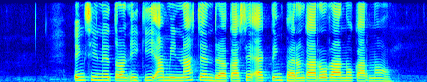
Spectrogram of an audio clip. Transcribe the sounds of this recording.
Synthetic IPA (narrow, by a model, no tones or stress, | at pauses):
ʔɪŋsinet̪ɾɔnʔikiaminaht͡ʃend̪ɾakaseʔɛk̚t̪ɪŋb̥ä̤ɾəŋkaɾoɾanɔkarnɔ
